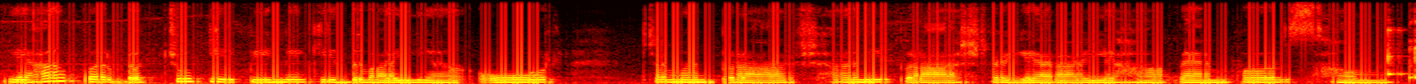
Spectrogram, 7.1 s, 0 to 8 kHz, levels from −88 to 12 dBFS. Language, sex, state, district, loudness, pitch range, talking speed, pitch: Hindi, female, Himachal Pradesh, Shimla, -16 LUFS, 195-220 Hz, 125 wpm, 210 Hz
